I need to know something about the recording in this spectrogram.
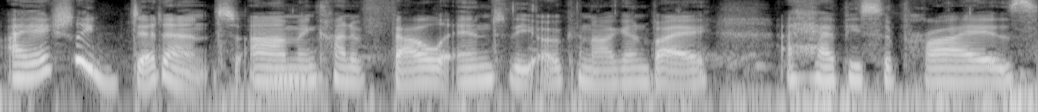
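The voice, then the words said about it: New Zealand accent. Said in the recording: “You got a strange accent, too. You actually weren't born in Canada. ... I am originally from New Zealand.”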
